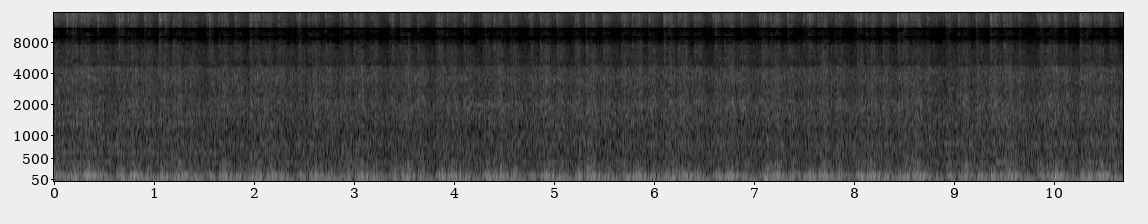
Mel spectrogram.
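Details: Model A roadster's old V8 (about 276 cubic inch, 4-inch stroke) idling after a year under a tarp, electric fan removed so it is run only briefly, generator belt misaligned: an even low-pitched pulsing idle, no knocks or misses, normal.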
